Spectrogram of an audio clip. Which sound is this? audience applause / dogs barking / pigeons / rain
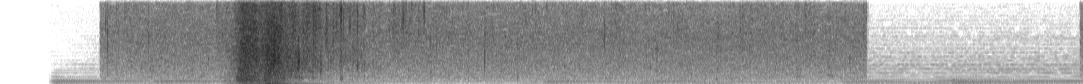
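rain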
